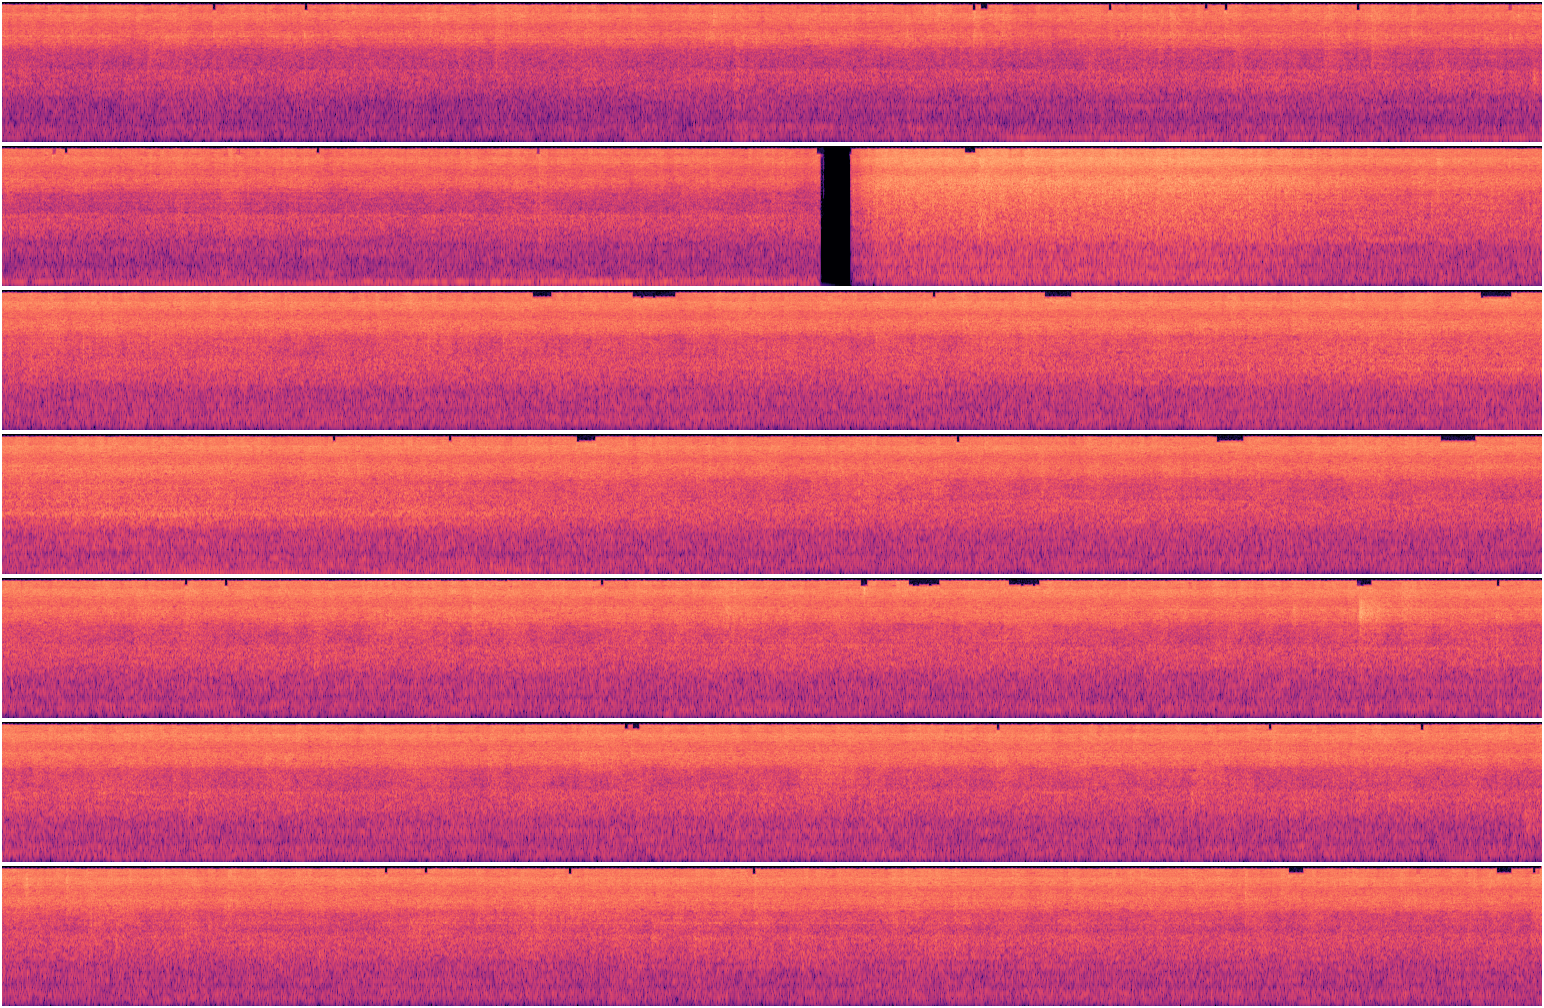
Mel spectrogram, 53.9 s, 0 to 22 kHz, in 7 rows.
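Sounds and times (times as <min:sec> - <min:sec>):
steady rain falling: 0:00.0 - 0:53.9.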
